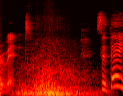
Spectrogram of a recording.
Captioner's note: hard whooshing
